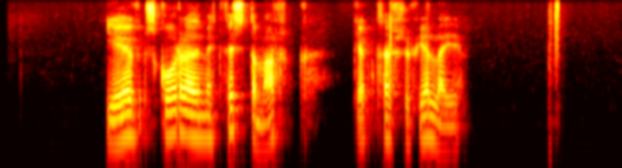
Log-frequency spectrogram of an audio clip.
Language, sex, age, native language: Icelandic, male, 30-39, Icelandic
